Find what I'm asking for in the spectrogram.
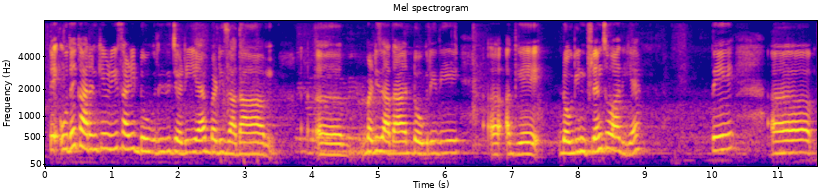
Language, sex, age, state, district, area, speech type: Dogri, female, 30-45, Jammu and Kashmir, Jammu, urban, spontaneous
